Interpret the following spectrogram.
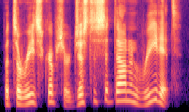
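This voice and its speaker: A man hosting a faith podcast, reading scripture in a measured, earnest way and then talking to listeners in a chatty, sincere manner. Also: high voice, lively intonation, no echo, clean studio sound. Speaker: podcast host. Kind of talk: scripture reading and casual sign-off.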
